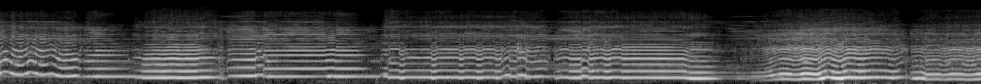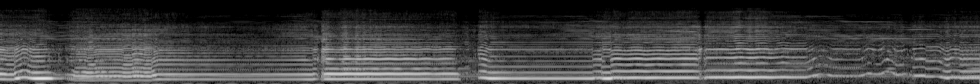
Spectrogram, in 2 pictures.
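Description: Carnatic classical music: a single melodic line with sliding, shaken ornaments (gamakas) between long held notes, with no drum strokes.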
